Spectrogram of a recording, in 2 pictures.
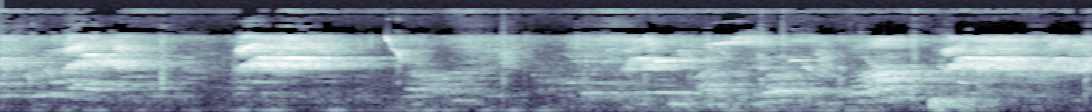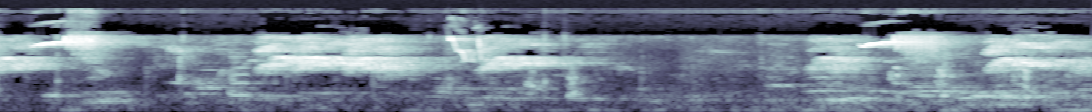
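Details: Birds at home in the morning, giving bright chirps and short warbled phrases in bursts every second or two, several overlapping, with quiet gaps and a faint low hum.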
